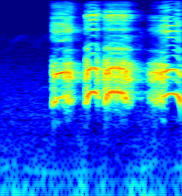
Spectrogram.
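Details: Young red junglefowl cockerel, a feisty decoy bird used in junglefowl trapping in Thailand, gives a loud broken crow in four bursts, the last drawn out and falling, against a quiet low rumble.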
